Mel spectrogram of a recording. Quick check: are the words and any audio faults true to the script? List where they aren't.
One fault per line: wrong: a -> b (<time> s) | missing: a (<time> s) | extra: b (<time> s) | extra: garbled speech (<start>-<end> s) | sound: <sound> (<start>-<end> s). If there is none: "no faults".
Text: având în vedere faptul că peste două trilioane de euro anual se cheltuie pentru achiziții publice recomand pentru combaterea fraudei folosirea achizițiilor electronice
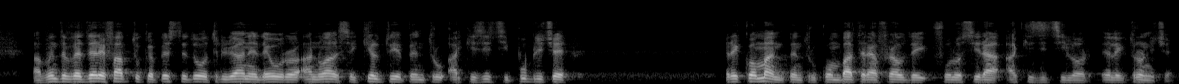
no faults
